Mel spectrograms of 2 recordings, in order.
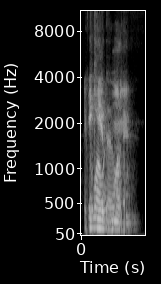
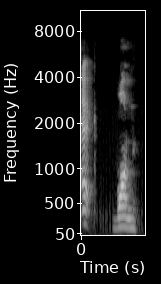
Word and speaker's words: Ekwonu: Ikwonu. – Yep, that part. And that's what we go. that's what I'm taking. – Just break it down into its syllables, though. It's just Ikwonu. Like Ikwonu.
